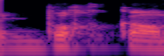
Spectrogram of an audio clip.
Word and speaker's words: Bourg: as dit en fait même si c'est bourqu en Bresse en fait ça se prononce Bourque apparemment donc c'est important pour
